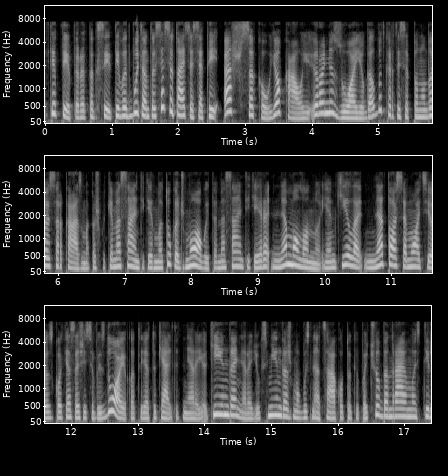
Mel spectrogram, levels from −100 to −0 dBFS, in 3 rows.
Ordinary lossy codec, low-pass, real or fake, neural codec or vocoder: AAC, 64 kbps; 7.2 kHz; fake; codec, 16 kHz, 2 kbps, FunCodec, trained on Chinese and English, 25 frames a second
